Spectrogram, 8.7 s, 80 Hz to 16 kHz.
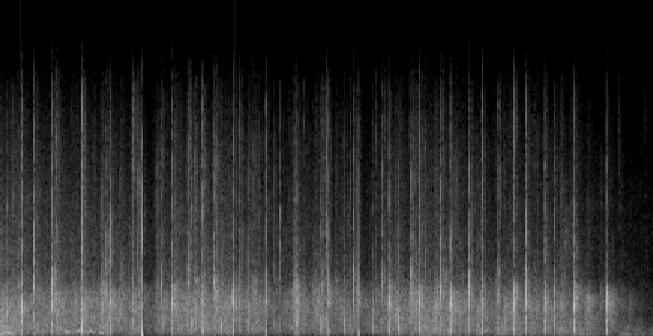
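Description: A standing conference audience at the Mobility 21 summit applauds the board, executive steering committee, staff and volunteers for several seconds, a dense wash of many hands clapping with sharp individual claps cutting through, holding an even level before tapering slightly at the end.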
